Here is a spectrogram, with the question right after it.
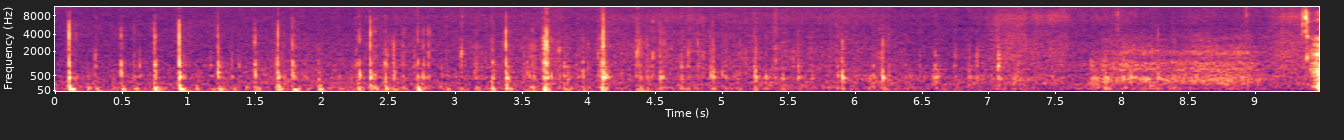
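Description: An empty glossy black leather dress shoe is held in both hands and tapped and scratched by fingertips on its upper and sole at a slow pace. Many short, dry clicks and taps stand out over soft scratching. Near the end, a steadier rustling scratch takes over.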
